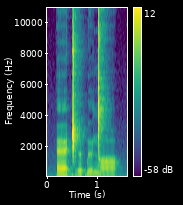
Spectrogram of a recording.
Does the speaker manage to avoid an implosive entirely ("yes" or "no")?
no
